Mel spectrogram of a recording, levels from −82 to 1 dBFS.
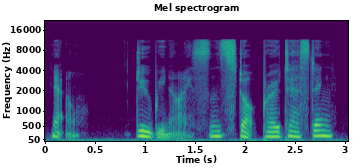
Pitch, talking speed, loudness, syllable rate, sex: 165 Hz, 140 wpm, -19 LUFS, 4.4 syllables/s, female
